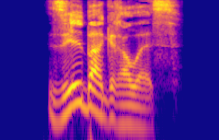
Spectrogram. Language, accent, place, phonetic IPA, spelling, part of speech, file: German, Germany, Berlin, [ˈzɪlbɐˌɡʁaʊ̯əs], silbergraues, adjective, De-silbergraues.ogg
- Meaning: strong/mixed nominative/accusative neuter singular of silbergrau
